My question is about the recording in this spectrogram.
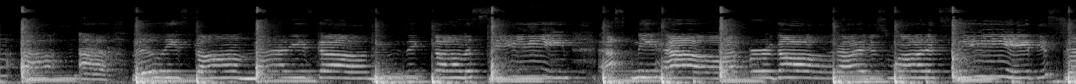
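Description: A woman singing a melody over a strummed acoustic guitar, with a hand-played cajon keeping a steady beat.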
